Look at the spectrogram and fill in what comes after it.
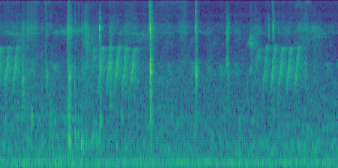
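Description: A bird gives a quick trill of about eight high chirps, repeated about every three seconds, with a few sharp clicks and smacks from eating close by, the loudest about three seconds in.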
